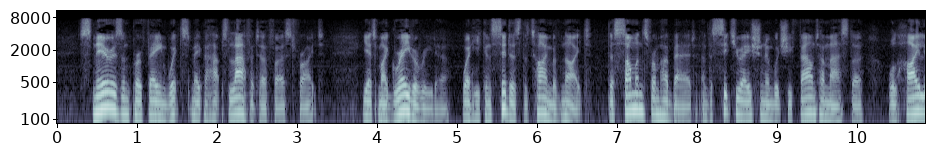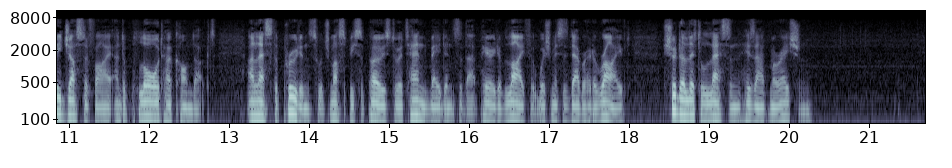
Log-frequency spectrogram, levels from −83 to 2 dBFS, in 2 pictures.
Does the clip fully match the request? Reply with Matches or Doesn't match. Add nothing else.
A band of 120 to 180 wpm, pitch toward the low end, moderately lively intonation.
Doesn't match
